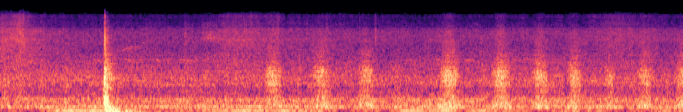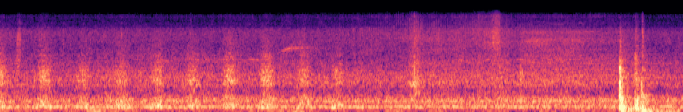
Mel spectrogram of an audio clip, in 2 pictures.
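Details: Honey bees at a newly captured swarm hive in an apiary of Langstroth and Warre hives, during a check that moves resources from stronger colonies; a steady low hum with sharp knocks and clicks from hive handling near the start and end.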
